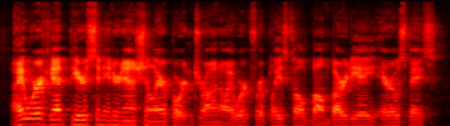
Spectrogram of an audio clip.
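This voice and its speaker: A man with a Canadian accent and an ordinary speaking voice talks fairly quickly with hardly any pauses, his pitch fairly low and its variation ordinary. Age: 60s. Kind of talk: casual chat. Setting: radio transmission.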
